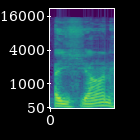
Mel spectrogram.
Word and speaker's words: ایان: عربی لفظ ہے لیکن اس کا تلفظ الف پر زبر اور یہ پر تشدید کے ساتھ ہے، یعنی ایان ہے، اور کلام عرب میں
